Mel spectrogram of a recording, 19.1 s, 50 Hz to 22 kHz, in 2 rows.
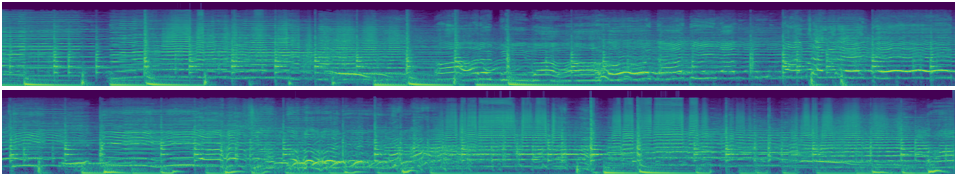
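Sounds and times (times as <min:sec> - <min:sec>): deep drum beats: 0:00.0 - 0:19.0
person singing wavering melody: 0:02.8 - 0:19.0
instruments playing: 0:06.2 - 0:19.0.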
